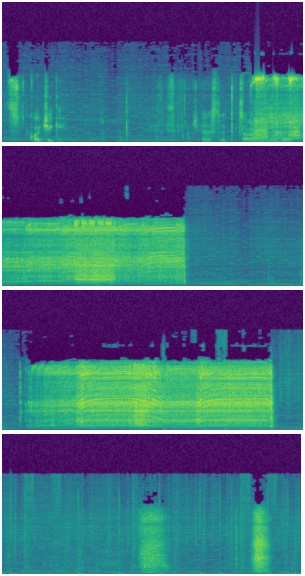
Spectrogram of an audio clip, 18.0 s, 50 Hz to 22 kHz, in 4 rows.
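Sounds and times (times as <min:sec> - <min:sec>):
electric drill drilling metal: 0:03.6 - 0:07.3, 0:09.3 - 0:13.2, 0:15.6 - 0:16.1.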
